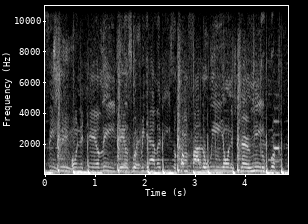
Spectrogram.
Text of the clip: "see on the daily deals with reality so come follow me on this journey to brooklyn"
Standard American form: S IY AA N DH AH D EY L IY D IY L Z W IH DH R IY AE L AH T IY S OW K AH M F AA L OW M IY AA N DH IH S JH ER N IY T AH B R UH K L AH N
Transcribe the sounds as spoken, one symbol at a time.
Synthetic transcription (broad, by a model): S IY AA N DH AH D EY L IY D IY L Z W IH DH R IY AE L AH T IY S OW K AH M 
